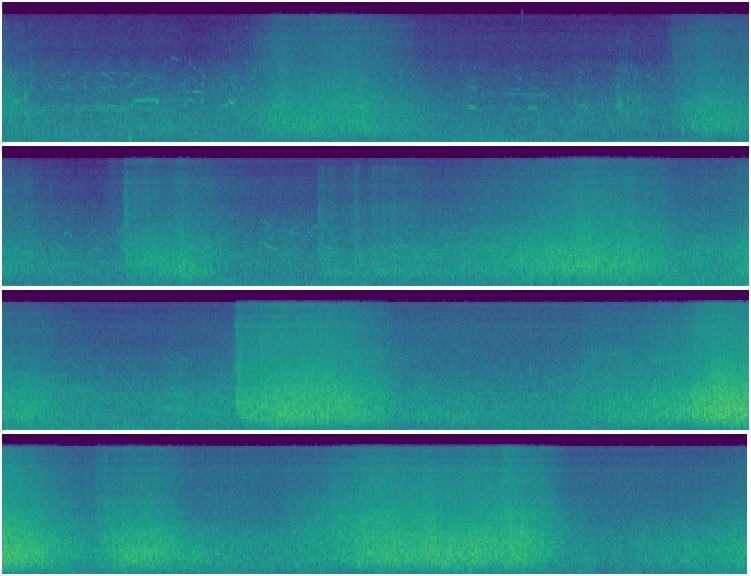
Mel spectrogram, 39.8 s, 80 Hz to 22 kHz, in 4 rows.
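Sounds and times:
ocean waves breaking on shore: 0.0s - 6.4s, 7.7s - 39.8s.

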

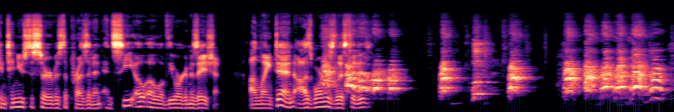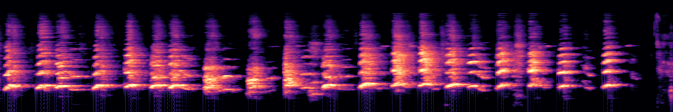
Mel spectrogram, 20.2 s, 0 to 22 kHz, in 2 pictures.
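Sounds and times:
speech: 0.0s - 5.7s
two dogs barking and yapping excitedly: 4.8s - 20.2s.

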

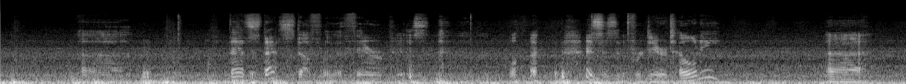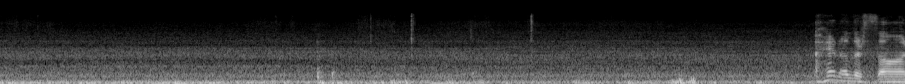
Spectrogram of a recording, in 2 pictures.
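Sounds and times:
faint brief clicks and thumps: 0.0s - 6.7s, 11.9s - 14.5s
road and engine noise inside a moving car: 0.0s - 18.1s
speech: 2.5s - 7.4s, 8.2s - 8.8s, 17.3s - 18.1s
laughter: 5.1s - 6.0s.

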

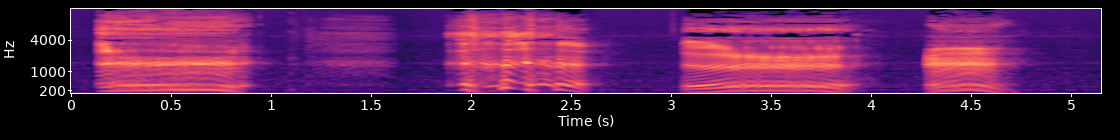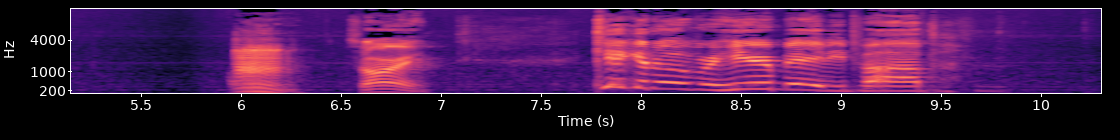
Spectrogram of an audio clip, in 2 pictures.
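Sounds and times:
person clearing their throat loudly and theatrically: 0.1s - 1.0s, 1.9s - 4.8s, 6.0s - 6.4s
speech: 2.0s - 3.7s, 6.6s - 7.0s, 7.8s - 9.6s.

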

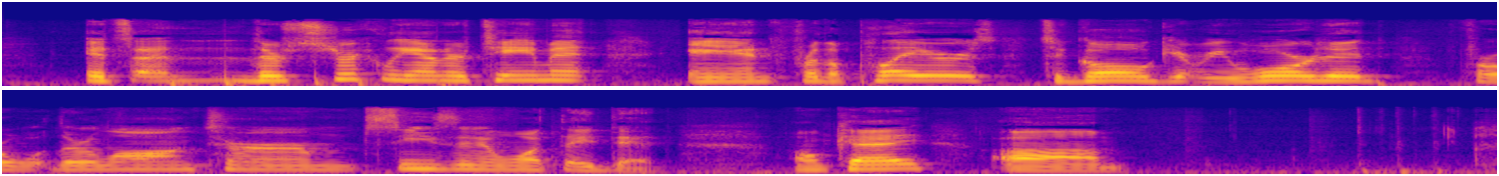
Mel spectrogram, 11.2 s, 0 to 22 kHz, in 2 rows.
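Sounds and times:
speech: 0.3s - 9.9s
computer keyboard typing: 10.6s - 11.2s.

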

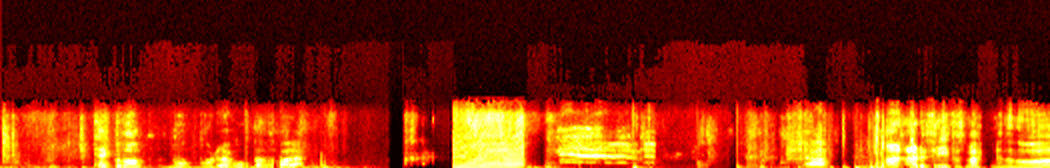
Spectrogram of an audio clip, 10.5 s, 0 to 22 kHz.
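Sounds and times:
speech: 1.0s - 3.2s, 8.0s - 10.4s
loud long fart: 4.5s - 5.4s.

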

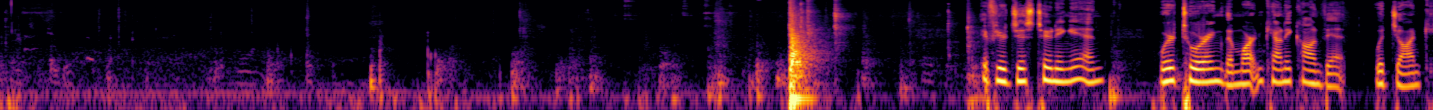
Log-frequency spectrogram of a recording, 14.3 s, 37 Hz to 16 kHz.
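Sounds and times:
footsteps on a hard floor: 0.9s - 9.5s, 11.0s - 11.4s
speech: 9.9s - 14.3s.

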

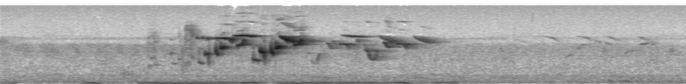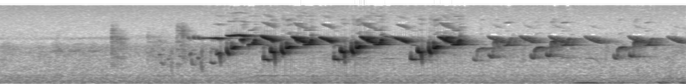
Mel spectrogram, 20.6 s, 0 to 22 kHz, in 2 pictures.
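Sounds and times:
faint low hum or engine drone: 0.0s - 7.6s
white-browed robin chat singing rapid whistled phrases: 2.3s - 6.6s, 12.9s - 18.9s.

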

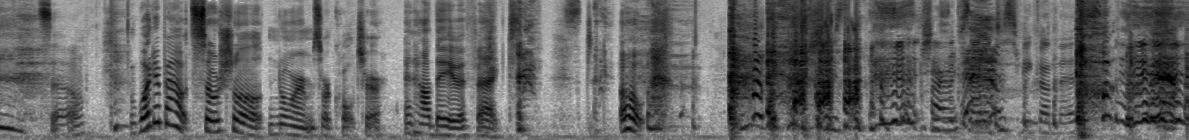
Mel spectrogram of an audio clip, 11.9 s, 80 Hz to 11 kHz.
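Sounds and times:
speech: 0.0s - 7.0s, 7.7s - 11.8s
person coughing: 5.2s - 8.6s, 10.7s - 11.8s
laughter: 7.6s - 11.8s.

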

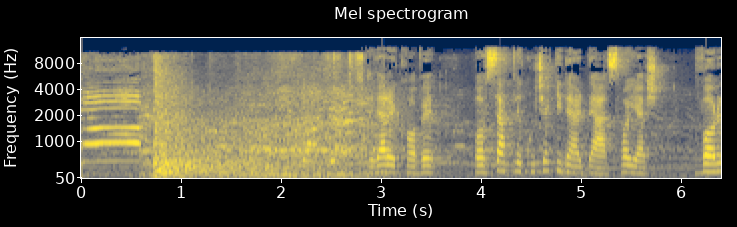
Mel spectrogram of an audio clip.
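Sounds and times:
person shouting: 0.0s - 0.7s
gunshot during street protests: 0.7s - 1.6s
speech: 2.9s - 6.3s.

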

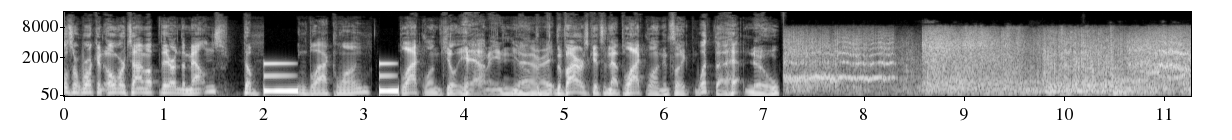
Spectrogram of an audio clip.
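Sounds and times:
speech: 0.0s - 7.6s
old Porsche sports car tires skidding: 7.2s - 8.5s, 10.0s - 11.2s.

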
